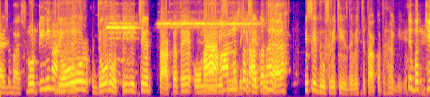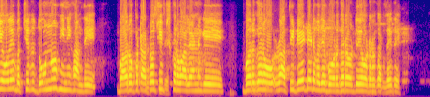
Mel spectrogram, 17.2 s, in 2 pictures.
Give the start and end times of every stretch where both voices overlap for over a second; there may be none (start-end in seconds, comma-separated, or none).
4.1-5.5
